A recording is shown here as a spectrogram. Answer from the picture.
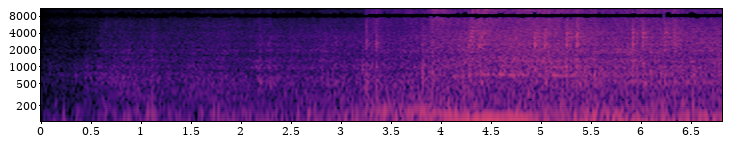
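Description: JR Shikoku 2700 series diesel express train approaching and passing close by, growing louder over the first four seconds. A low, steady diesel engine hum runs under the wheels clacking over the rail joints.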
